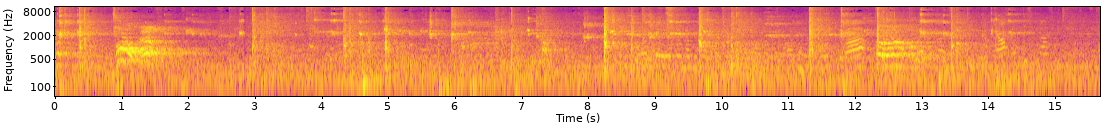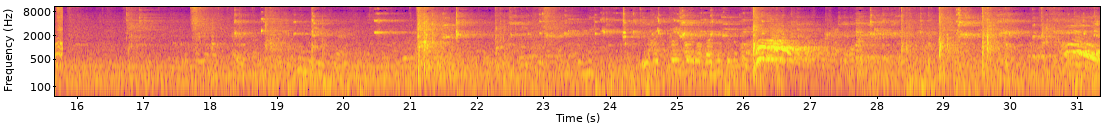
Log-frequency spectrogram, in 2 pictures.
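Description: Badminton rally: rackets striking the shuttlecock in a run of sharp clicks, with footwork on the court and voices, ringing in a large hall over a steady low hum.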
